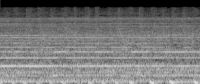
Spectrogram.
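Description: Live rock band holding a loud, sustained distorted closing chord over rapid low drum hits.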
